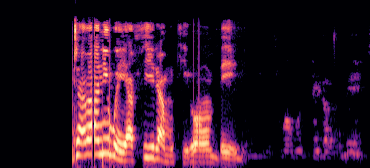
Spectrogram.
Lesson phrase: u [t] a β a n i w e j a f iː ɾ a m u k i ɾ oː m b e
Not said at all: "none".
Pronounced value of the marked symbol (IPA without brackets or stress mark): t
